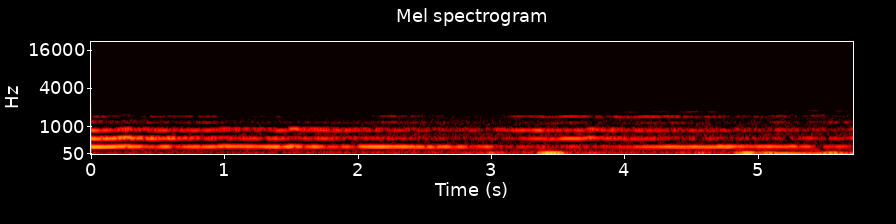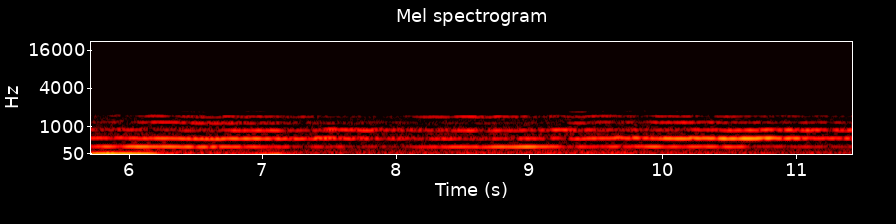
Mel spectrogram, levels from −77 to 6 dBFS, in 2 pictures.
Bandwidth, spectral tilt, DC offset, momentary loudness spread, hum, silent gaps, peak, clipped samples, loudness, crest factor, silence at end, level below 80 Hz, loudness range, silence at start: 1.9 kHz; -13 dB/octave; under 0.1%; 10 LU; none; none; -18 dBFS; under 0.1%; -36 LUFS; 16 dB; 0 s; -38 dBFS; 4 LU; 0 s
